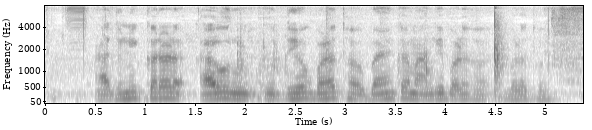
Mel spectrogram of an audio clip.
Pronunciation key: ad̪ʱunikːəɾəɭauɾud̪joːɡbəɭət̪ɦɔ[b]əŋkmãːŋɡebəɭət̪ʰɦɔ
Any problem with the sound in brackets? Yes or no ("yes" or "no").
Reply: no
